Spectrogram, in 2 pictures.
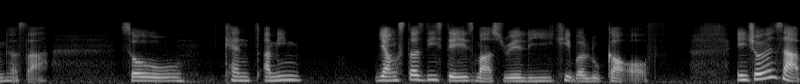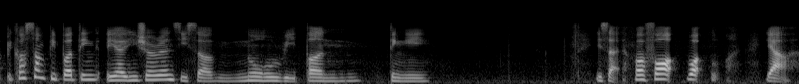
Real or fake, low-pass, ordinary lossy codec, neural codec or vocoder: fake; 7.2 kHz; none; codec, 16 kHz, 0.3 kbps, FocalCodec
